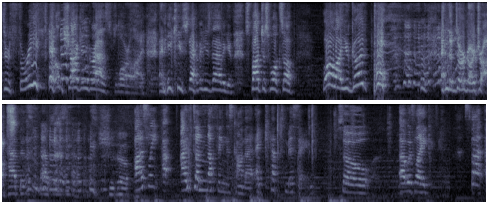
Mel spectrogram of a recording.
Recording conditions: sounds in the background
